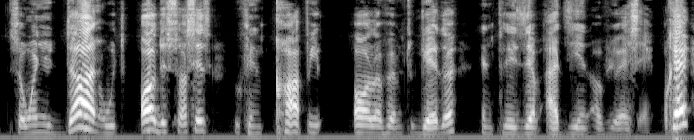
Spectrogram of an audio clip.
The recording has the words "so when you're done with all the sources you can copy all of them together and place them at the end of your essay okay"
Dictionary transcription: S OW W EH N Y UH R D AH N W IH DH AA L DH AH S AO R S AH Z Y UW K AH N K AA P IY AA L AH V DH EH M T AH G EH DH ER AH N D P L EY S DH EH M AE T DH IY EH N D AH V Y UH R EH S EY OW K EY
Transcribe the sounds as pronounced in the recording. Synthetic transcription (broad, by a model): S OW W EH N Y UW D AH N W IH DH AA L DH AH S AO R S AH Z Y UW K AH N K AA P IY AA L AH V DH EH M T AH G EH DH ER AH N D P L EY S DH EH M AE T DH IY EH N AH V Y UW EH S EY OW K EY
